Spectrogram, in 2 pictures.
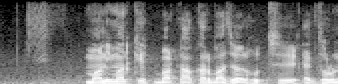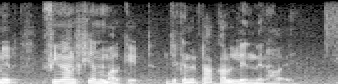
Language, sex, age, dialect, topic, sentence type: Bengali, male, 31-35, Northern/Varendri, banking, statement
